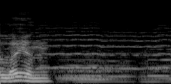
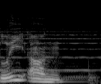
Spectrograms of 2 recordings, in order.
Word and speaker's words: Leon: I'm Lion. Lion? Who the heck are you? It's written as... but pronounced Leon.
